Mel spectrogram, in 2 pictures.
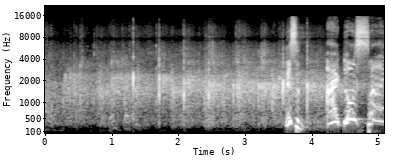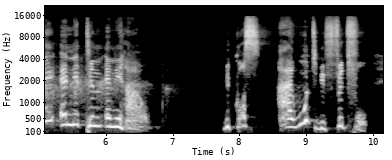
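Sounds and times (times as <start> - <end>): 
audience clapping: 0.0 - 7.1
speech: 3.6 - 6.8, 7.8 - 10.1.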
